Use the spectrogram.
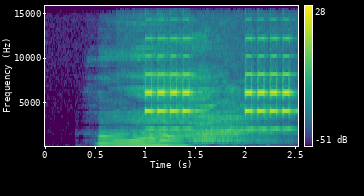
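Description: A falling electronic tone gives way to an alarm clock's shrill, rapid beeping at 8 a.m., repeating in quick bursts, loud with no voices.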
